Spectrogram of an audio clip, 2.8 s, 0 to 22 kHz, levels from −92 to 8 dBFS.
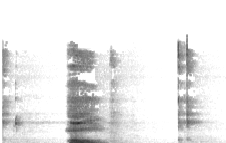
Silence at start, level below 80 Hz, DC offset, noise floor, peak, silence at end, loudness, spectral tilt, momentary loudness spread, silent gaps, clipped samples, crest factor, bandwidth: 0.05 s; -60 dBFS; under 0.1%; -78 dBFS; -2 dBFS; 0.45 s; -19 LUFS; -4 dB/octave; 23 LU; none; under 0.1%; 22 dB; 16 kHz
